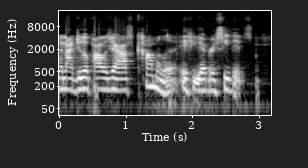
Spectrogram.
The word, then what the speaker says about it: Kamala: __ ] say it it's Kamala okay kamla Harris it's not Cala I was saying that wrong and I do apologize Kamala if you ever see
